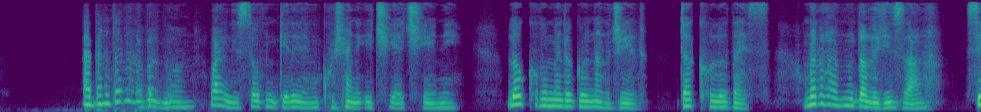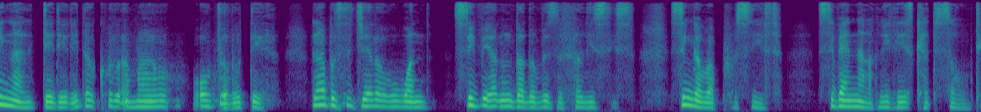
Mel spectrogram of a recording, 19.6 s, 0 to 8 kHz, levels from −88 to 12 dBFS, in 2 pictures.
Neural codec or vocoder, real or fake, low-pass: codec, 16 kHz in and 24 kHz out, 0.4 kbps, LongCat-Audio-Codec, two codebook decoder; fake; 7.2 kHz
